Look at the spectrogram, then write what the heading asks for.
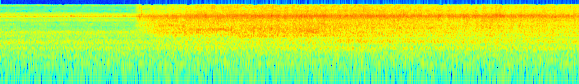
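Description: Masala-marinated chicken sizzling as it is tipped into hot oil in a non-stick frying pan. The sizzle starts suddenly about two seconds in and keeps going steadily.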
